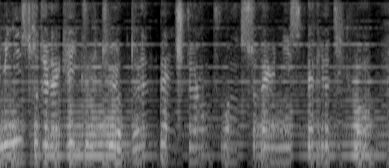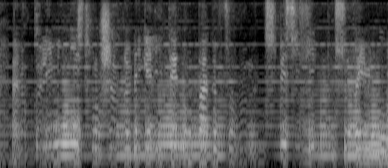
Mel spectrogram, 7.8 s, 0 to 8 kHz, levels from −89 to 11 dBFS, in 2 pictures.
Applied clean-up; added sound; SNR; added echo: neural mask model RNNoise.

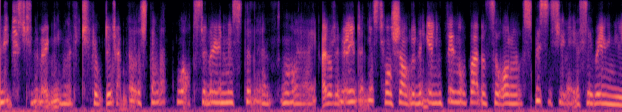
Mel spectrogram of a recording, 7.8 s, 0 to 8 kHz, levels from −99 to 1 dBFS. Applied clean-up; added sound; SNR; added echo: neural diffusion model UNIVERSE++.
